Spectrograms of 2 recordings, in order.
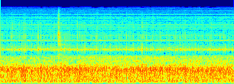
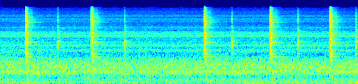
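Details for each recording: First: Coleman propane lantern burner: loud, steady, even hiss with no sputter or flutter, running normally and louder than the gas lantern. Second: Coleman propane lantern with gas hissing: sharp dry igniter snaps about every half second to second that never light it; the igniter's spark tab had been bent down, so it fails to throw a spark.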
